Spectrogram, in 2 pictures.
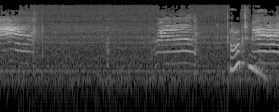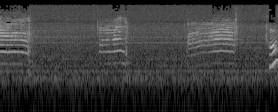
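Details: A black Siamese cat gives a series of long, drawn-out meows, answering its owner, who urges it to talk.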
